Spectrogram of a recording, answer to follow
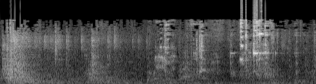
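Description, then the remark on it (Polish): A hand-cranked railway turntable, a huge platform where large steam locomotives were turned, slowly rotates as a man strains at its double crank, giving off irregular metallic clanks, knocks and grinding, with a few short high-pitched squeals near the end. There is no talking. “mocując się z podwójną korbą, wytęża wszystkie siły, a gigantyczna maszyna powoli się obraca.”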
